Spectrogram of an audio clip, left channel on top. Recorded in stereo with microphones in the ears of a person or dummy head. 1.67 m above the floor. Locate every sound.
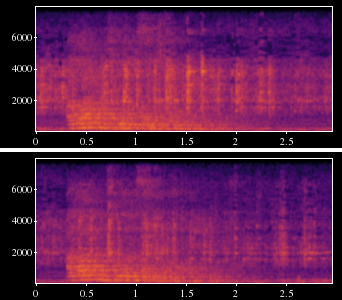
0.3 s a woman speaking: 20° right (ahead or behind), 0.9 m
